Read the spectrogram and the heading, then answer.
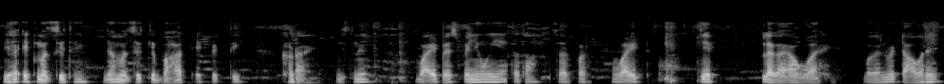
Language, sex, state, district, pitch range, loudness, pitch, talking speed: Hindi, male, Maharashtra, Sindhudurg, 105-120 Hz, -23 LUFS, 110 Hz, 185 wpm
